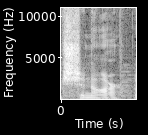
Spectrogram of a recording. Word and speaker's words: Shinar: shinar, which is a place.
